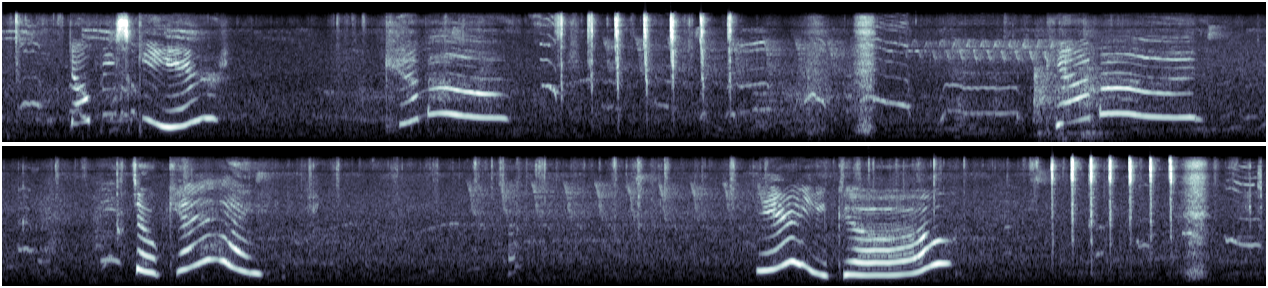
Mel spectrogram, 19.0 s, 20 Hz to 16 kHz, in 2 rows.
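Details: Rottweiler puppies, 4.5 weeks old, outside for the first time, give high, arching whines that rise and fall, scattered through the stretch in short bursts, with a person's coaxing voice and sharp clicking sounds between them.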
